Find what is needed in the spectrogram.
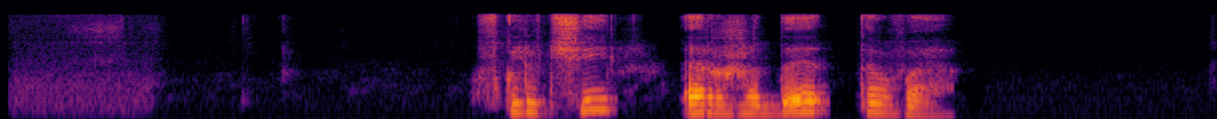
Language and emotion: Russian, neutral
